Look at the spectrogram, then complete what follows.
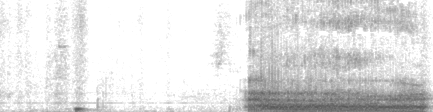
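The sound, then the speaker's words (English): A single loud, wet honk of someone blowing their nose into a tissue, sustained for about a second with a rough, buzzing tone that drops slightly in pitch, following a few moments of near quiet. “Give me, I need another tissue. Right behind you.”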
